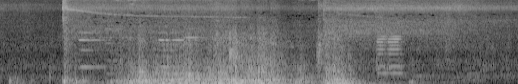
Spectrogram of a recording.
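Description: Keisei electric train running on the rails: a loud rush of rail and wheel noise starts suddenly about a second in and fades after about four seconds, with a high whine gliding down in pitch.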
